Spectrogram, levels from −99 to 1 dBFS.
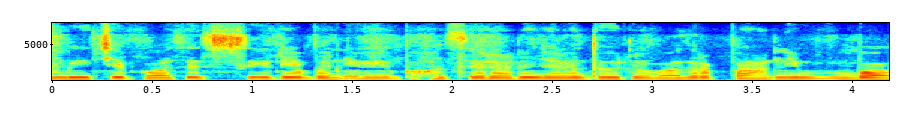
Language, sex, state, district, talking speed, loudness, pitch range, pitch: Hindi, female, Bihar, West Champaran, 115 wpm, -20 LUFS, 230-240 Hz, 235 Hz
